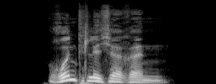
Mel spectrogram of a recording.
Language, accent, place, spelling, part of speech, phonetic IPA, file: German, Germany, Berlin, rundlicheren, adjective, [ˈʁʊntlɪçəʁən], De-rundlicheren.ogg
- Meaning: inflection of rundlich: 1. strong genitive masculine/neuter singular comparative degree 2. weak/mixed genitive/dative all-gender singular comparative degree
